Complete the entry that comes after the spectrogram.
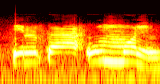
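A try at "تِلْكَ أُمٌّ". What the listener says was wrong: Naam.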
